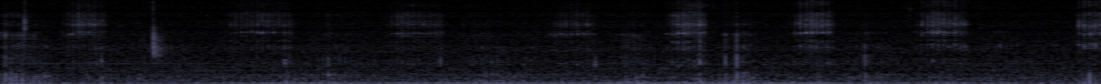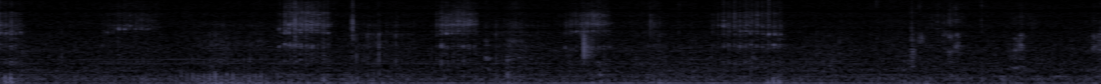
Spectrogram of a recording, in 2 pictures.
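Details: Pet cat relaxing in an office, purring steadily: a deep continuous rumble carrying regular breathy in-and-out pulses, plus scattered faint clicks and light handling noises throughout.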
